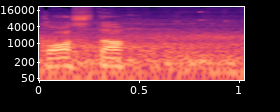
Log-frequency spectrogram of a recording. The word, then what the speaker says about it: Gloucester: welcome to gler so I looked it up and you do pronounce it gler and uh we just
